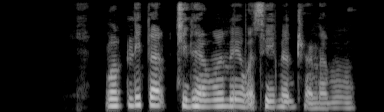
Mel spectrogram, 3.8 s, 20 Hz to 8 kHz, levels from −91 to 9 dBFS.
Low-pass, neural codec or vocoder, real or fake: 7.2 kHz; codec, 16 kHz, 8 kbps, FreqCodec, larger model; fake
